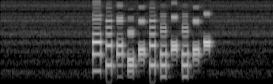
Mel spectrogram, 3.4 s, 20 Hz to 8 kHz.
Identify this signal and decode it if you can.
Multi-frequency trunk signalling (R1, as on North American trunks), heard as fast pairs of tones, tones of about 70 ms. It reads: KP 791672026 ST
